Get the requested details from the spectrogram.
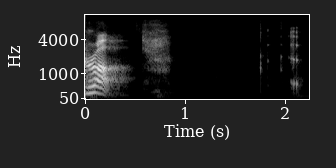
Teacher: را زبان کے سائڈ کے حصے کو لیفٹ اور رائٹ سائڈ کے داڑوں کو لگانے سے را ادا ہوتا ہے، را پر زبر ہے نہیں کھینچیں گے، را زبر را۔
